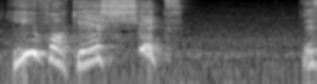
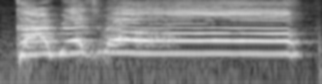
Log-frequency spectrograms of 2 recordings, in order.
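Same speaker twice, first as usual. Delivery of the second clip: crying; 4 semitones higher, much slower than usual. Real, not acted. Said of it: "I feel like crying".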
